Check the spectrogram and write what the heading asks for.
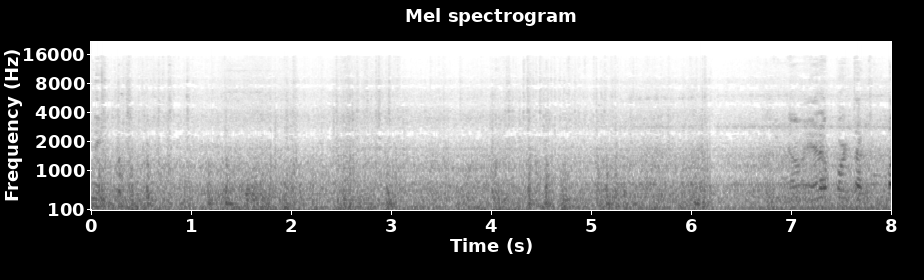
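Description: Steady road noise inside a moving vehicle's cab in highway traffic: a dense rumble of engine, tyres and passing traffic, a real racket.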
